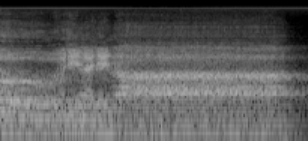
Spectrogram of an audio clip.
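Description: Male voices singing a slow chant in sustained harmony. The held notes fade out shortly before the end.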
